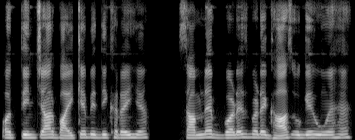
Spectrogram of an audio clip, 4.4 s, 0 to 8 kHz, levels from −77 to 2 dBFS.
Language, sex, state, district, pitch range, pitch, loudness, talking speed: Hindi, male, Jharkhand, Palamu, 160-170 Hz, 165 Hz, -19 LUFS, 190 wpm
